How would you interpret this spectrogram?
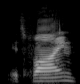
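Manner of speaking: fine said loud to convince yourself; forced cheer on fine; emphatic. Shown as a demonstration.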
